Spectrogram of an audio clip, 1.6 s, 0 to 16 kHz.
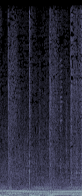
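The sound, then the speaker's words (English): The supercharged V8 engine of a 575-horsepower Jaguar F-Type R sports car roars loudly and steadily, a sustained high-pitched growl with a faint whine, with no one speaking. “What feeling do you get when you drive the 575-horsepower supercharged V8 Jaguar F-Type R? All of them.”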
